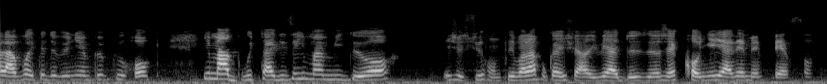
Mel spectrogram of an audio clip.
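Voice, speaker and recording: A woman recounts a personal story in a casual, animated way, acting out quoted lines. Her voice sits at a middle pitch. Faint tense music plays underneath. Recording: music bed behind the voice. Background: faint tense background music.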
